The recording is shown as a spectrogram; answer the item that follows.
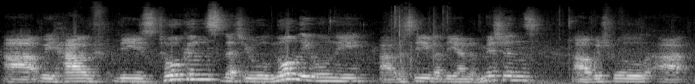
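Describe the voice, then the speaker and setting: A man playing a businesslike male recruiting officer who briefs new recruits, with frequent hesitant "uh" pauses. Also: medium pitch, expressive, natural voice. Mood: briefing. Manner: measured, many "uh" pauses. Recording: roomy, distant mic, faint noise.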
